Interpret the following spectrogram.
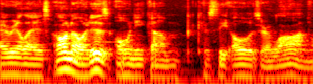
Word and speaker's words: Onigum: the ojibwe words correctly there's a town near my hometown called uh whatever one calls onygum but it's spelled with an o and my grandpa was called onigum and when i was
